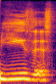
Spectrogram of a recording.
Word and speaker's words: Yeezus: and interview, or adopting the name Yeezus that obviously rhymes with Jesus in a pursuit as wealth as the ultimate marker of holy distinction from his peers.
